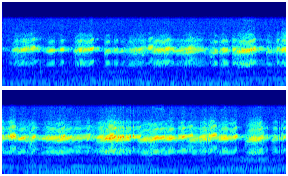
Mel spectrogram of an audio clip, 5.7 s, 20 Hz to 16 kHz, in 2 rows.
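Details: Night chorus of frogs at a natural pond, 7 pm, February 2009 after rain; near-continuous rapid pulsed croaking, about two per second, several animals overlapping into a dense trilling band that swells toward the end.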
